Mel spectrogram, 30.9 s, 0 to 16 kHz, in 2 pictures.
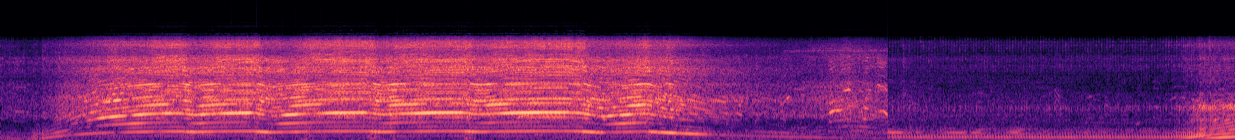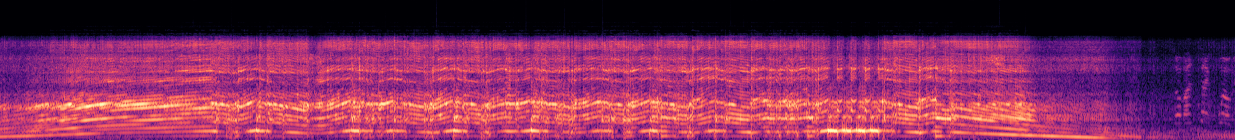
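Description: Car exhausts revved hard for a loudness measurement: a Volkswagen Golf Mk1 cabriolet's engine rises to high revs about a second in, holds them steady for some seven seconds and sinks back to idle. After a few seconds of idle, a Citroën Saxo's engine rises again, holds high revs with a slight warble for about twelve seconds, and falls back near the end.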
